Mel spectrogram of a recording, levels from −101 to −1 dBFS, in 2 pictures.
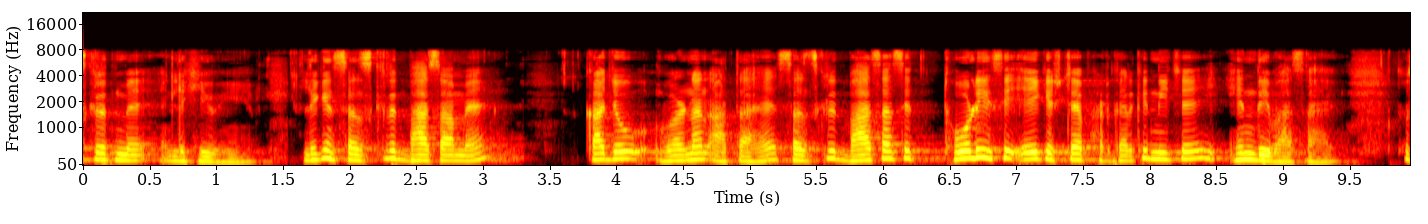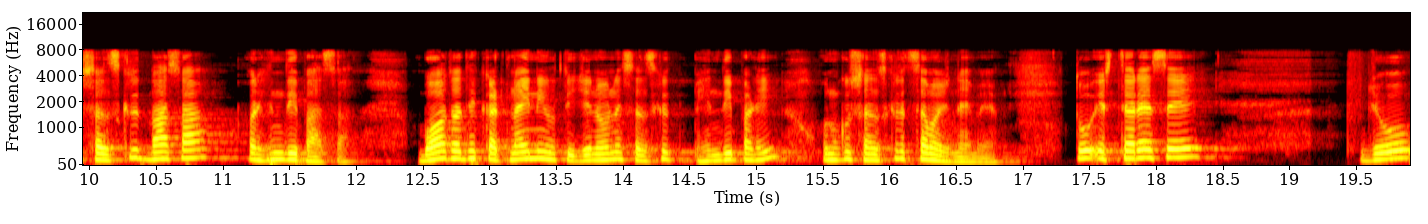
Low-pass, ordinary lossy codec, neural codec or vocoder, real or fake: none; none; none; real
